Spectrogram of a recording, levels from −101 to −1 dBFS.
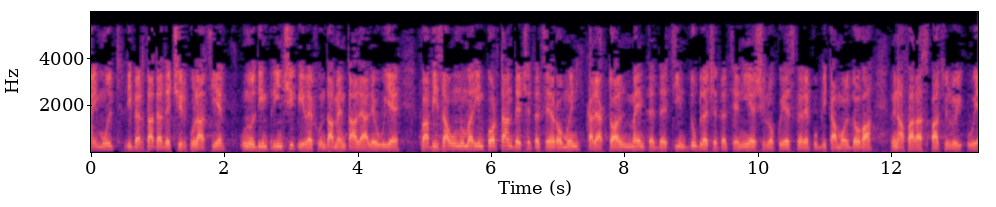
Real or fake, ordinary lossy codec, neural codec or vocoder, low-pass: real; MP3, 24 kbps; none; 5.4 kHz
